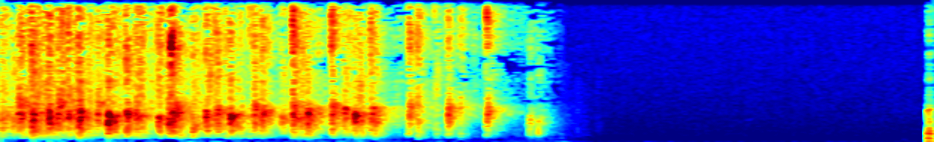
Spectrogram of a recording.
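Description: An audience applauds to welcome a student speaker, with dense, overlapping claps for a few seconds, fading out quickly into silence.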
